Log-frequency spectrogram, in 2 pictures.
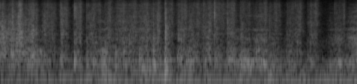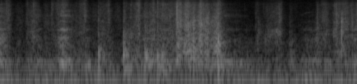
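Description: A shaving brush scrubbing soap lather onto a face: a soft, continuous wet rubbing with fine crackling of lather, over a low steady hum.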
